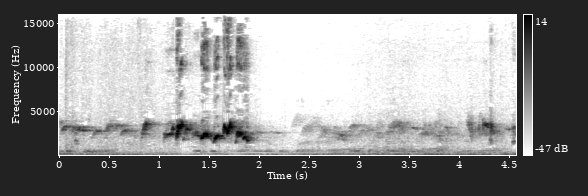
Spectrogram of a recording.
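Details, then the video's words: Red-whiskered bulbul in a cage giving Hue-style 'hót ché' song: one loud, quick burst of bright jumbled whistles, then softer scattered chirps. "Chào Mào Chuẩn Giọng Huế Hót Ché"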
